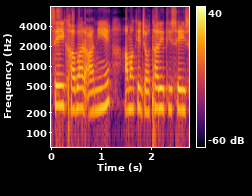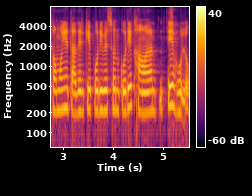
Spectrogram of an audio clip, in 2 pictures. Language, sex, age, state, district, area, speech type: Bengali, female, 45-60, West Bengal, Purba Medinipur, rural, spontaneous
